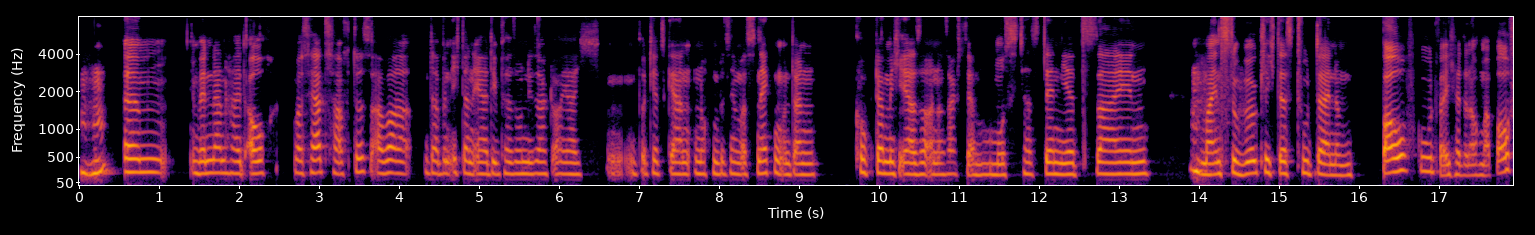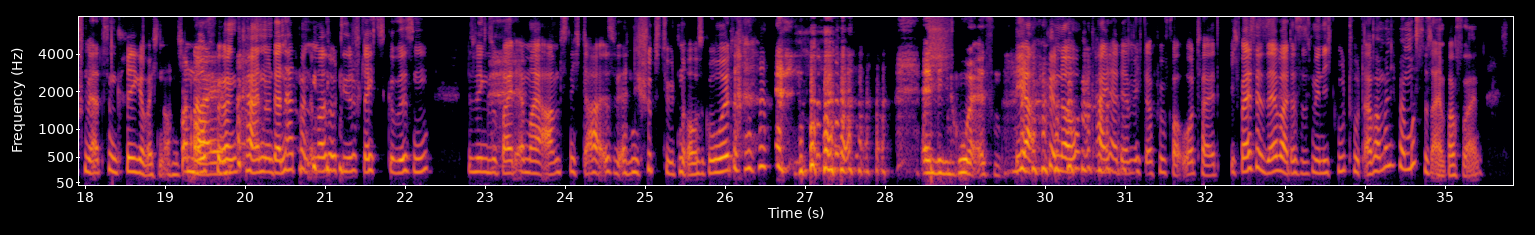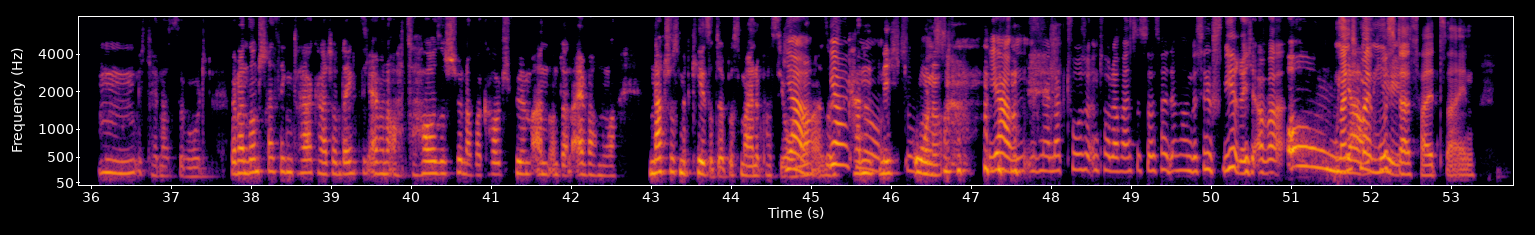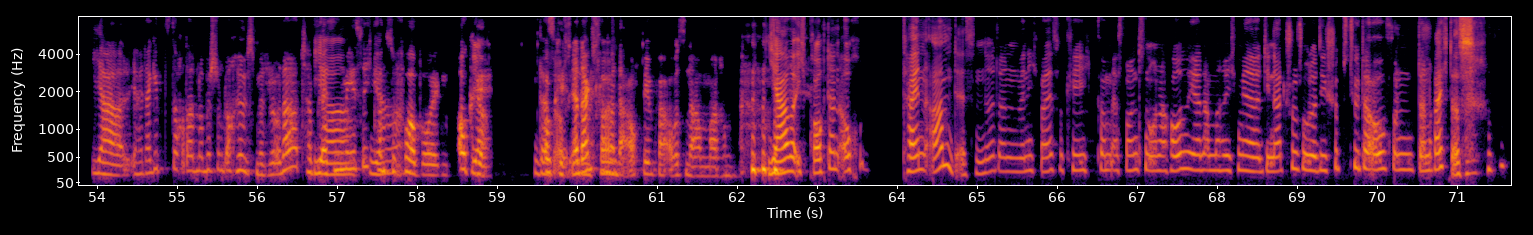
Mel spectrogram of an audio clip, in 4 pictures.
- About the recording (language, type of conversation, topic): German, unstructured, Welche Speisen lösen bei dir Glücksgefühle aus?
- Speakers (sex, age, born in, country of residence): female, 25-29, Germany, Germany; female, 25-29, Germany, Germany
- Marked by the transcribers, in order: other background noise; sigh; chuckle; laughing while speaking: "werden die"; laugh; laugh; laugh; drawn out: "Oh"; tapping; chuckle; giggle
